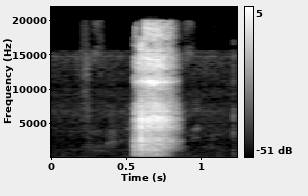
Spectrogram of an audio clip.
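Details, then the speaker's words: Single sharp, hissing sneeze about a third of a second long, from a person with frequent sneezing recently, reporting sneezes growing more severe with jaw locking up. "i think it's finished anyway folks that's just another sneeze love you all keep watching bye"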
